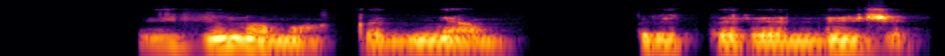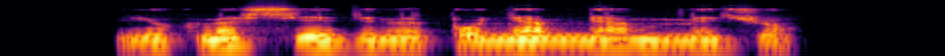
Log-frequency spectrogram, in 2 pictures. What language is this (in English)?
Lithuanian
